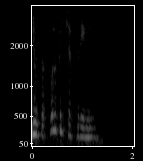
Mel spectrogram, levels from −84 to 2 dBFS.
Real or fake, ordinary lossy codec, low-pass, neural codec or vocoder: fake; Opus, 16 kbps; 3.6 kHz; codec, 24 kHz, 0.9 kbps, DualCodec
